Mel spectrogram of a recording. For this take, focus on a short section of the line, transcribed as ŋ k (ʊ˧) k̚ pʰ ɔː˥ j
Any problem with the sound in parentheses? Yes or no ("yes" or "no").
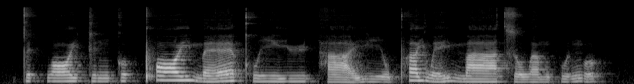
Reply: no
